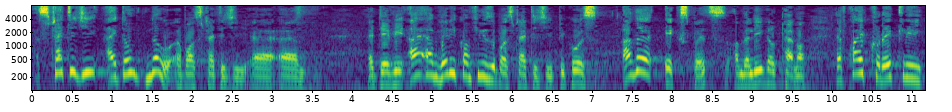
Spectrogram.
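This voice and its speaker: Guy giving legal commentary, deliberate and formal, mellow voice, some noise behind him. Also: fairly high pitch, sing-song, low-quality recording. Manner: measured, deliberate, formal wording. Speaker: legal commentator, retired judge. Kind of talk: live interview commentary on a court case.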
